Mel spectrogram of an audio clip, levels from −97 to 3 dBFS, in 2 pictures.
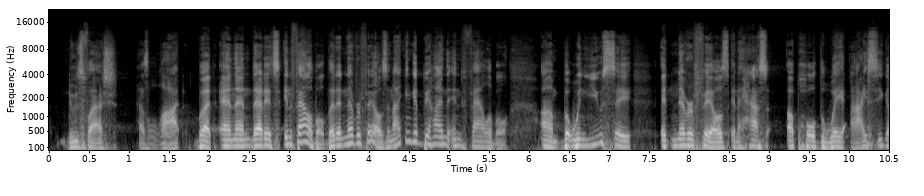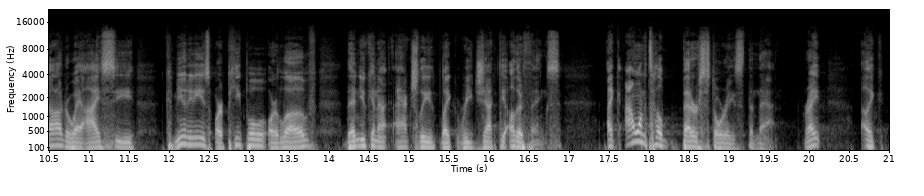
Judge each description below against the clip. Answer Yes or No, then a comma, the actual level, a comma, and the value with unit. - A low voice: Yes, low, 120 Hz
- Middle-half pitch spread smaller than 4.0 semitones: No, average, 4.5 semitones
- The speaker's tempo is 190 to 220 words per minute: Yes, average, 195 wpm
